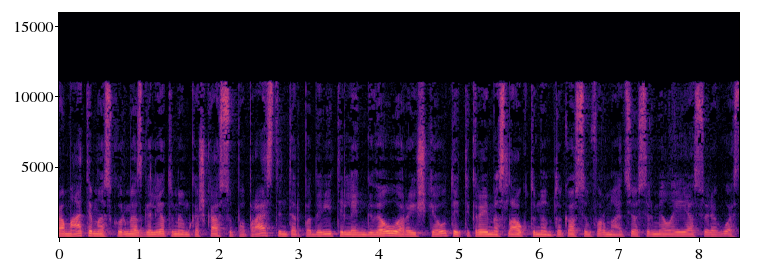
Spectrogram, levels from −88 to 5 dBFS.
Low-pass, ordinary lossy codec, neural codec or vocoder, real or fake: 14.4 kHz; MP3, 48 kbps; none; real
